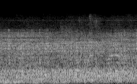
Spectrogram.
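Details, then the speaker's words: Pump demonstrated for cavitation: steady gritty crackle like gravel rattling through the casing over a constant run, from imploding small bubbles; pump cavitating, no non-cavitating comparison available. "La cavitation, pour les gens qui ont des pompes, qui connaissent les pompes, c'est ni plus ni moins que l'explosion de petites bulles d'éléments"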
